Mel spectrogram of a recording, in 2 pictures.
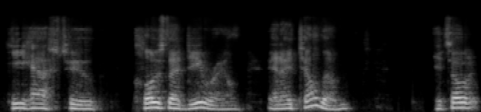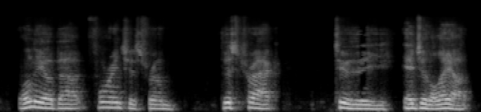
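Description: A man's voice: a little high, slow pace, warm tone, slightly rough. A man giving a casual online slideshow clinic about his model railroad, rambling with fillers and restarts. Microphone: video call.

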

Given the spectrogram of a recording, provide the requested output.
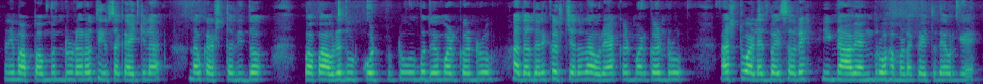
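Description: A woman playing a flat-voiced young man breaking up. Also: fairly high pitch, natural voice. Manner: flat, reasoning, firm. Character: poor young man calmly dumping his girlfriend.

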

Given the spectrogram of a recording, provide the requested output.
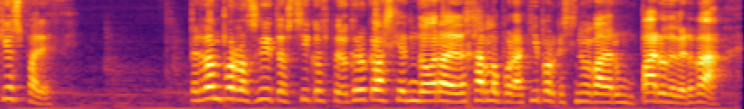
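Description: A woman's voice: on the high side, very fast, faint music behind. A young woman with a Spanish accent from Spain playing a horror game on stream, frightened, swearing and shrieking as she comments. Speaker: gaming youtuber. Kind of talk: let's play commentary.

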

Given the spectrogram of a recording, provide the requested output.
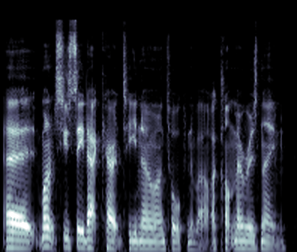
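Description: Unboxing a film collector's edition on his channel, a man speaks quickly in a lowish, slightly bright voice. He rambles casually, hesitating a lot and correcting himself.

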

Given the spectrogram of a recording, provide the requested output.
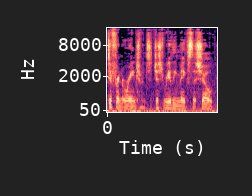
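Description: Holding the camera at arm's length, a woodwind doubler in his fifties vlogs casually from his car and a rehearsal hall, chatting with lots of "uh" fillers. He talks fast in a low, steady, slightly mellow voice, and there's a little hiss or hum.

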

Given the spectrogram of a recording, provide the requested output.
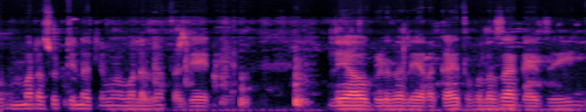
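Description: A man's voice: mid-range voice, background noise. A man, chatting casually and teasingly in a village vlog, recorded outdoors at home in the early morning. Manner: chatty, teasing, rustic Marathi. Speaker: village vlogger.

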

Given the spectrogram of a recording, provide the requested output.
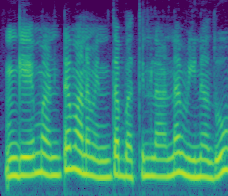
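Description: A woman's voice: fairly high pitch, fairly even intonation, brisk, dry recording, dull audio. A young woman with a Telangana Telugu accent, narrating a family vlog in a chatty, storytelling way. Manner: chatty, storytelling with quoted asides. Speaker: family vlogger.

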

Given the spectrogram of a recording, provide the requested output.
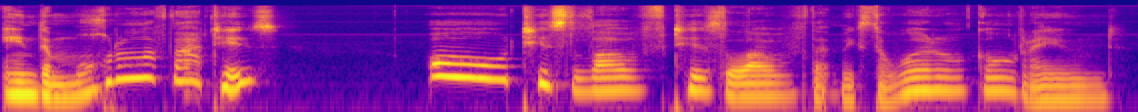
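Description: A man putting on the Duchess, a shrill old gossip. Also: huge pitch swings, a little mellow. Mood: gushing, moralizing. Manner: high, sing-song and drawn-out. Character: ugly old noblewoman, chummy and moralizing.

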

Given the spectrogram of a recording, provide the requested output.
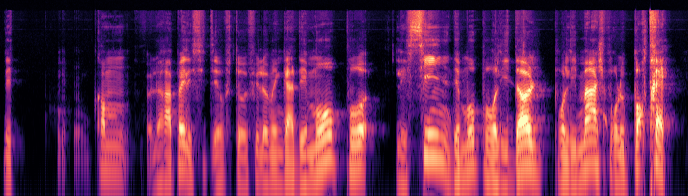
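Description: A man's voice: medium pitch, animated, normal speed, dry recording, studio quality. A man giving a lecture in a teaching tone, emphatic, repeating key words and often restarting his sentences. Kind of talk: recorded lecture.

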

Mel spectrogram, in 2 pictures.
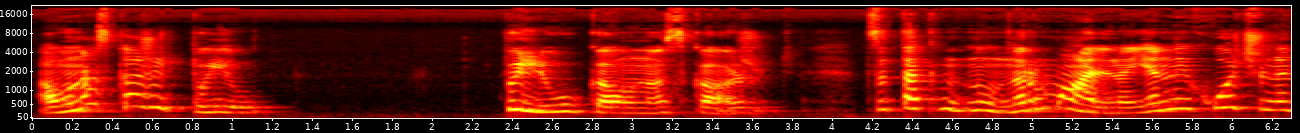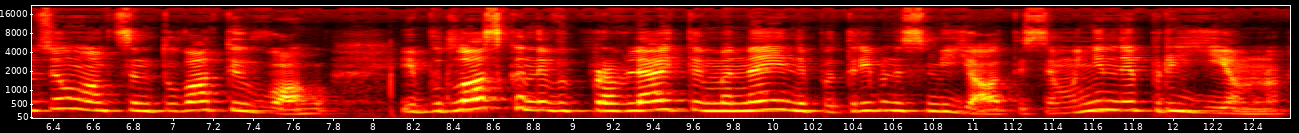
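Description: This vlogger's voice is high and mellow-ish, with big pitch swings at a normal speed. She is from eastern Ukraine, carries a Sumy accent, and talks loosely to the camera, wandering and fixing her own words. When replying to comments, she sounds sincere and somewhat defensive.

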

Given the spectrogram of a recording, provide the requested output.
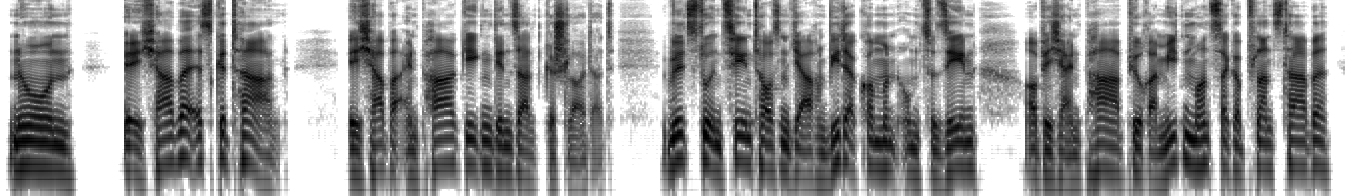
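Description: A man's voice: fairly low pitch, animated, moderate pace, pushed and bright, dry recording, clean studio sound. A man voicing a male astronaut who tells his crewmates about his adventure, talking earnestly and putting questions to them. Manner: earnest storytelling, asks listeners questions. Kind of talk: audiobook reading of a character's tale.

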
